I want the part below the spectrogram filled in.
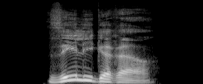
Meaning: inflection of selig: 1. strong/mixed nominative masculine singular comparative degree 2. strong genitive/dative feminine singular comparative degree 3. strong genitive plural comparative degree
- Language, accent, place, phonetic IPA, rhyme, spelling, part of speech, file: German, Germany, Berlin, [ˈzeːˌlɪɡəʁɐ], -eːlɪɡəʁɐ, seligerer, adjective, De-seligerer.ogg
